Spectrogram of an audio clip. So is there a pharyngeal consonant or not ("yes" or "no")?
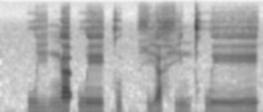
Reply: no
